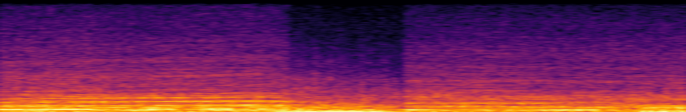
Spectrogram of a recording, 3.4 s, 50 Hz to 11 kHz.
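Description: A racing car in Gran Turismo 7, part of an Alfa challenge, revs high through an engine drone with a brief dip as it shifts gear, steady and fairly loud, with no talk over it.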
